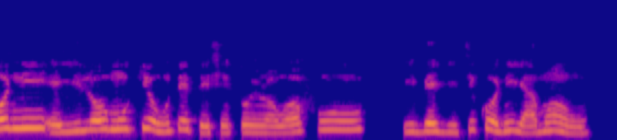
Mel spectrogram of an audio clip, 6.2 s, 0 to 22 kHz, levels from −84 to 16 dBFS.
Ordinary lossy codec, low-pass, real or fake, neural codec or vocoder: none; 7.2 kHz; real; none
